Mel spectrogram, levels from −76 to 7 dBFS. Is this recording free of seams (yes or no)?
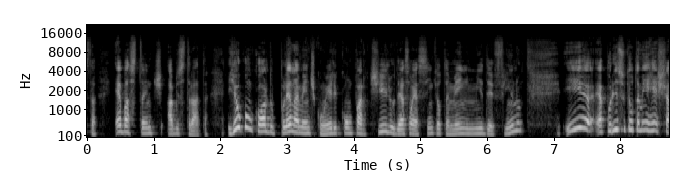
no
